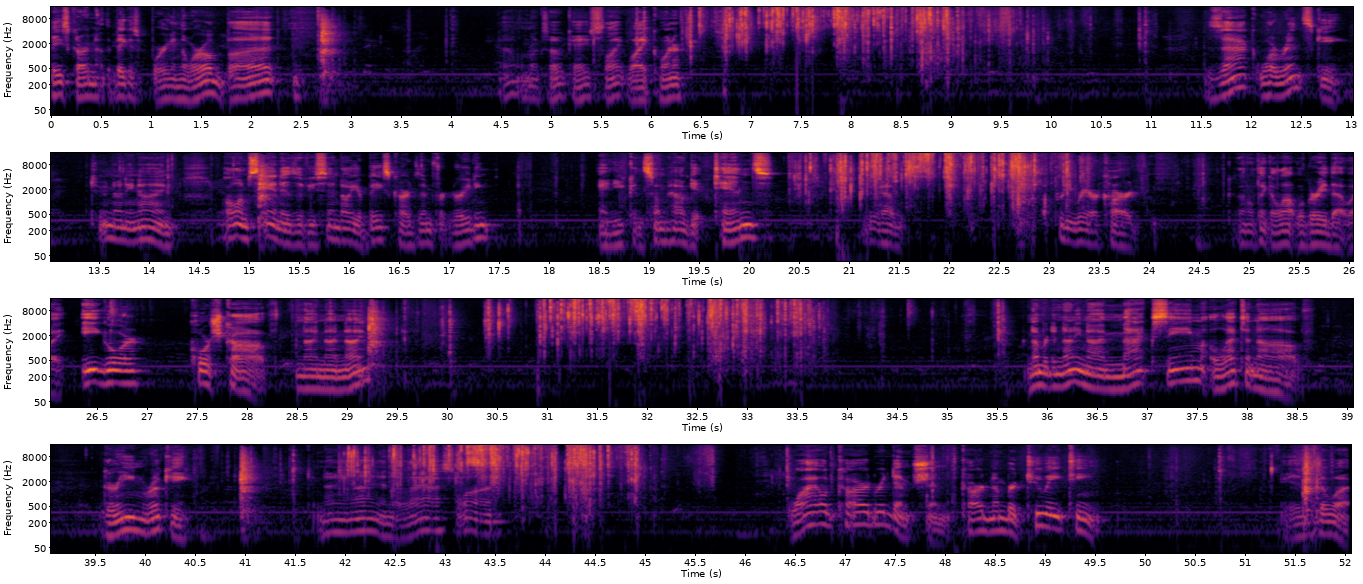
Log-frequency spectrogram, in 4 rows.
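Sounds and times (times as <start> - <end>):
trading cards rustling and clicking: 5.3 - 11.1, 20.4 - 24.8, 29.5 - 35.0, 41.3 - 47.0
foil wrapper crinkling: 6.2 - 11.0, 20.4 - 24.0, 29.9 - 34.5, 41.4 - 45.8.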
